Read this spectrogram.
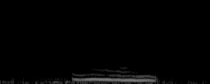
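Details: Snoring from a one-eared cat: one drawn-out, low, buzzy breath with slightly falling pitch in a quiet room.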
